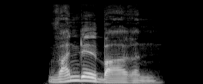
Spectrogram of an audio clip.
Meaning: inflection of wandelbar: 1. strong genitive masculine/neuter singular 2. weak/mixed genitive/dative all-gender singular 3. strong/weak/mixed accusative masculine singular 4. strong dative plural
- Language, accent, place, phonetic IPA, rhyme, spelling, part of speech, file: German, Germany, Berlin, [ˈvandl̩baːʁən], -andl̩baːʁən, wandelbaren, adjective, De-wandelbaren.ogg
